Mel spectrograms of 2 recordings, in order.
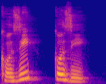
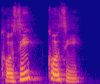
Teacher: notice that the accent falls on that word on the last vowel so rise at the end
